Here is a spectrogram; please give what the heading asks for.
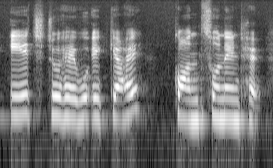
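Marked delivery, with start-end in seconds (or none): none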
